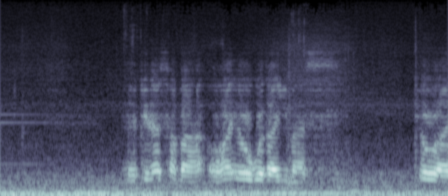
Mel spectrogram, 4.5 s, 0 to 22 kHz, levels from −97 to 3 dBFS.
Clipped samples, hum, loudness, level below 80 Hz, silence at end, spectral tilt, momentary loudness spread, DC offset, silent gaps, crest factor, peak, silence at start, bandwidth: under 0.1%; none; -22 LUFS; -26 dBFS; 0 s; -7 dB/octave; 15 LU; under 0.1%; none; 18 dB; -4 dBFS; 0 s; 10.5 kHz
